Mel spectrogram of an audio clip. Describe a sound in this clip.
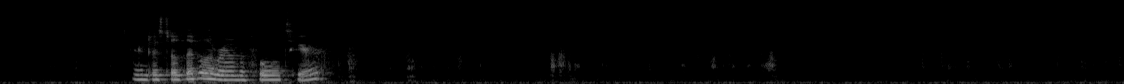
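A paintbrush strokes across canvas.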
